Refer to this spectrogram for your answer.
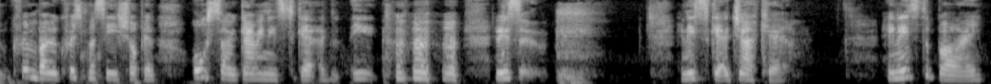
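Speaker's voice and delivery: normal talking voice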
